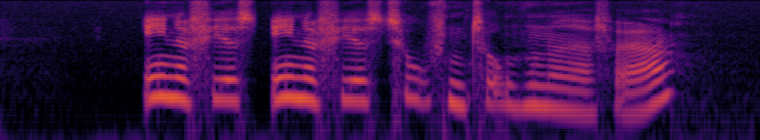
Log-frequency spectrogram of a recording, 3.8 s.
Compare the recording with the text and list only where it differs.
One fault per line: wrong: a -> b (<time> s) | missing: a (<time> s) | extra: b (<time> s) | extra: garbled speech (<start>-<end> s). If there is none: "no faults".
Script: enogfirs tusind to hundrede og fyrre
extra: enogfirs (1.3 s)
